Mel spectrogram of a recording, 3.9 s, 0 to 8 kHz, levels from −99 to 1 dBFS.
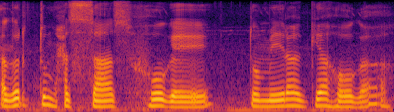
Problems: none marked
